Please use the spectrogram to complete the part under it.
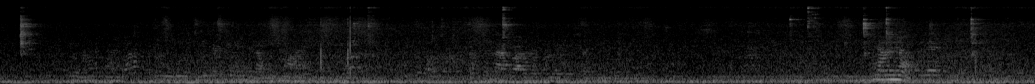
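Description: Several elderly women chat and talk over each other nearby.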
